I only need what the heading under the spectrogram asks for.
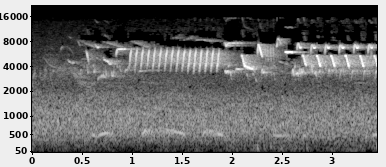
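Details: Wren singing in nesting season, a fast run of high, bright, even notes forming a rapid trill, then shifting into sharper, higher twittering phrases, loud over faint background hiss.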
